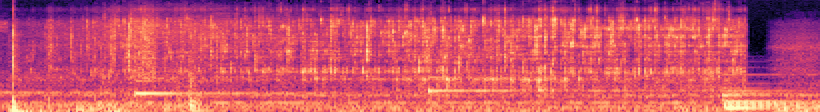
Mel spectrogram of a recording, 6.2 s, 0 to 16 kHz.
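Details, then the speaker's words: Porsche Cayenne cooling system pressure-tested at 10 PSI after refitting coolant pipes: faint steady hiss and trickle of liquid as coolant escapes; leak persists after repair. "We're at 10 PSI and I can already hear coolant leaking."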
